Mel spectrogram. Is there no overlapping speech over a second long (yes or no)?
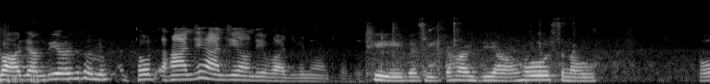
yes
